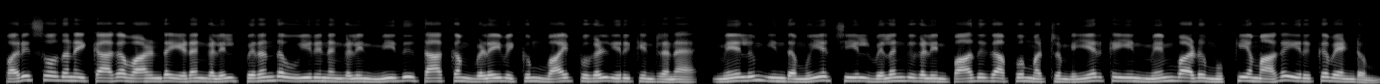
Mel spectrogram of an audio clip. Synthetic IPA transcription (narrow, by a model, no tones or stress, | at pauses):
pɐɾɪsoːðɐnɐɪkːaːɣɐʋaːɻnd̪ɐɪɽɐŋɡɐɭɪlpɪɾɐnd̪ɐʊjɪɾɪnɐŋɡɐɭɪnmiːðɯt̪aːkːɐmʋɪɭɐɪʋɐɪkːɯmʋaːjpːɯɣɐɭɪɾɯkːɪndrɐnɐmeːlɯmɪnd̪ɐmʊjɐɾt͡ʃːɪjɪlʋɪlɐŋɡɯɣɐɭɪnpaːðɯɣaːpɯmɐʈrɯmɪjɐɾkɐjɪnmeːmbaːɽɯmʊkːɪjɐmaːɣɐɪɾɯkːɐʋeːɳɖɯm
